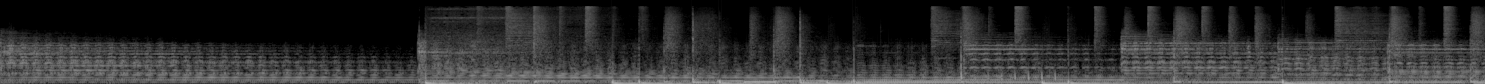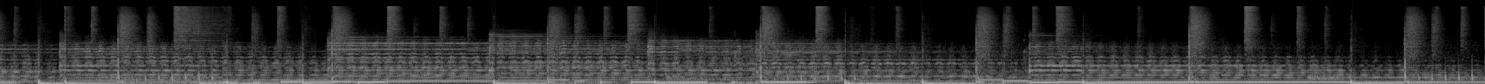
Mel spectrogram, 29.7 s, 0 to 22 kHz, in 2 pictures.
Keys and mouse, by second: 0.5-2.3 drag, 2.7-3.9 middle drag, 3.9 click, 3.9 KP_Decimal, 4.7 middle click, 6.6 middle click, 8.7 middle click, 11.8 shift+a, 13.7 s, 17.1 KP_1, 17.8-19.3 middle drag, 19.3 r, 21.6 g, 25.7-29.1 drag, 26.0 z, 26.7 z, 29.6-29.7 drag.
